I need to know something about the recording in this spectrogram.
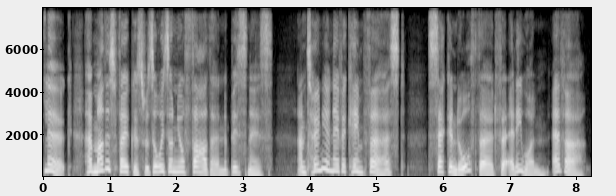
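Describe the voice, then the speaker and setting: A woman's voice: on the high side, sing-song, moderate pace, no room sound, clean studio sound, voice pushed up. A woman voicing a defensive, suspicious young woman under questioning in an audio drama, with an accusatory, indignant manner. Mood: reluctant, candid. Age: young adult.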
